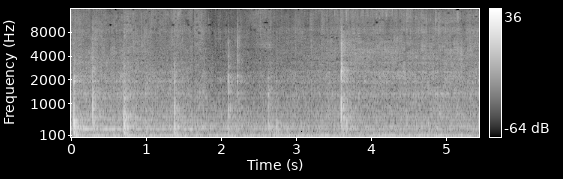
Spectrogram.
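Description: Wooden spatula stirring diced chicken fillet, garlic and onion frying in oil in a rice cooker pot: a steady sizzle with a few light knocks of the spatula against the pot.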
